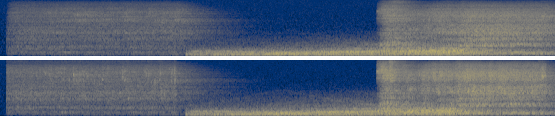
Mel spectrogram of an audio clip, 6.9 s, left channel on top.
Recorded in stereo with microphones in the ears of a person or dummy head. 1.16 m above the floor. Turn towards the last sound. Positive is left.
turn(degrees=-35)  # may be behind; listen again after turning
